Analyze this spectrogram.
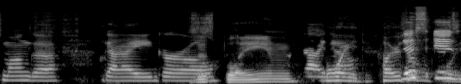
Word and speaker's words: Blame: apparently the intended pronunciation is blame, but it's fucking spelled with an E.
